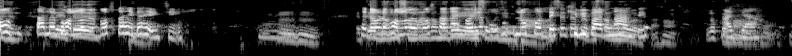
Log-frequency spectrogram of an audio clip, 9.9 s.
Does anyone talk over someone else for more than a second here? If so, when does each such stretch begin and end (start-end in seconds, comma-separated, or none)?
5.6-8.1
